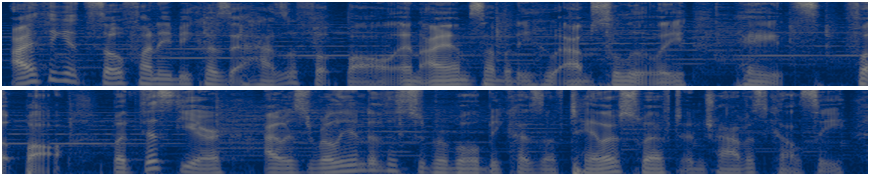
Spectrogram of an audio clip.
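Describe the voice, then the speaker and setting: A man's voice: fairly low pitch, expressive, quick pace, vocal fry, hardly any pauses, soft background music. An American man in his thirties, chatting casually as he hosts an interview podcast. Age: 30s. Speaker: podcast host.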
